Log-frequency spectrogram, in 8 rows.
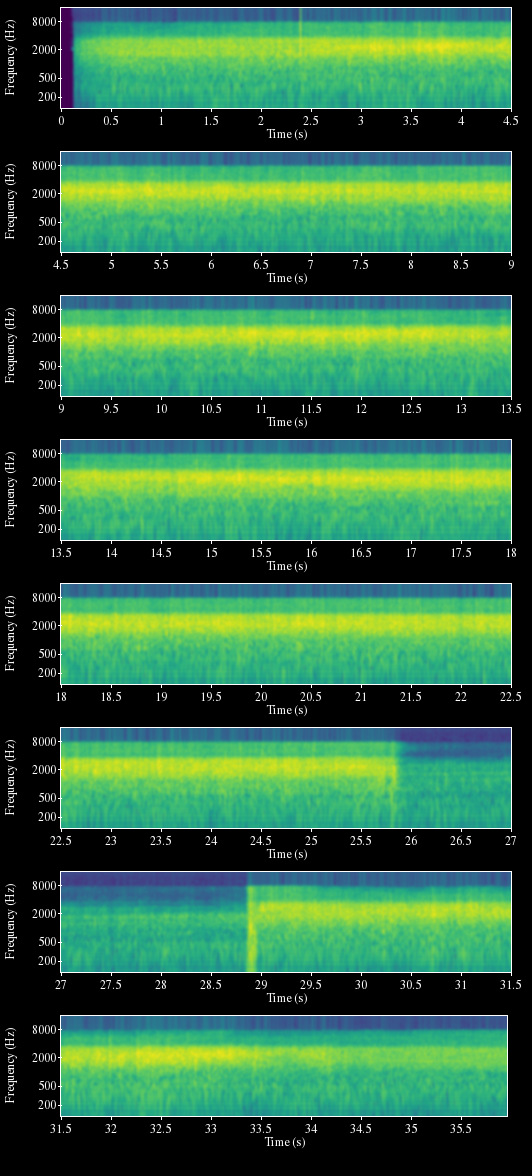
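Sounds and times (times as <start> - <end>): water gushing into tank: 0.2 - 26.6, 28.8 - 35.9
sharp knock: 28.9 - 29.1.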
